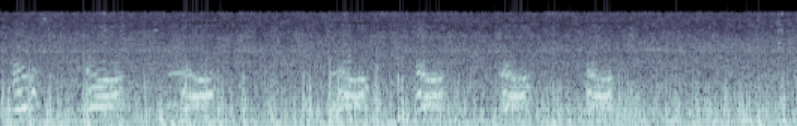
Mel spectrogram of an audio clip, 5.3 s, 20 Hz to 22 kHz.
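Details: Beagles, three of them, bark excitedly from a customised moped sidecar travelling about 40mph in Phetchabun, Thailand; quick high yips repeat roughly twice a second against loud road and wind noise.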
